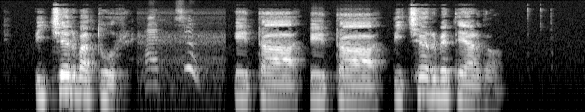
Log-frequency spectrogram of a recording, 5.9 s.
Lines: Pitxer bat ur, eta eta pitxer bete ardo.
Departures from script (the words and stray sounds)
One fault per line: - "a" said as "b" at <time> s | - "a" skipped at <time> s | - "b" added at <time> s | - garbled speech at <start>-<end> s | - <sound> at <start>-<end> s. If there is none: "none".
- sneeze at 1.4-2.1 s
